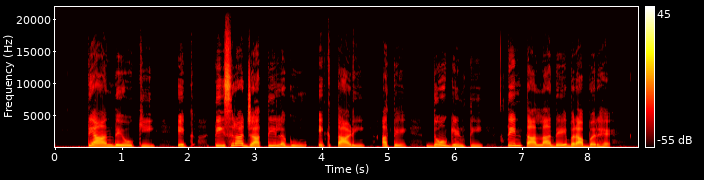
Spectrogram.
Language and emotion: Punjabi, neutral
